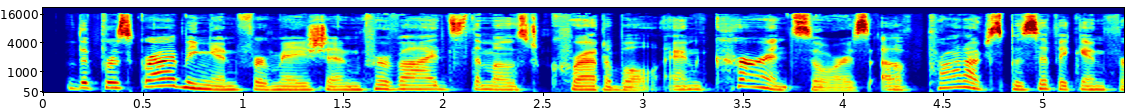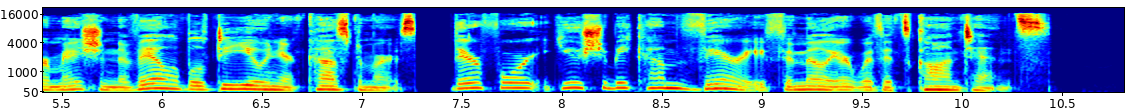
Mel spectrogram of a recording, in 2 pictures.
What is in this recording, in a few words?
Med Upbeat Friendly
